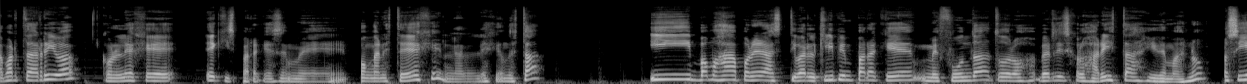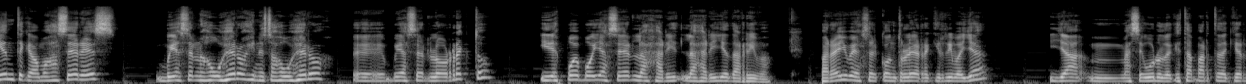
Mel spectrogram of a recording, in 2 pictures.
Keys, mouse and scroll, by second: 0.9 click, 3.8 middle click, 7.8 click, 10.2 middle click, 10.2 middle click, 12.0 Tab, 12.2 shift+middle click, 12.2 scroll down 2, 12.4 Tab, 12.8-13.1 scroll up 2, 13.1 right click, 13.3 Tab, 13.8 shift+middle click, 21.7 ctrl+r.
